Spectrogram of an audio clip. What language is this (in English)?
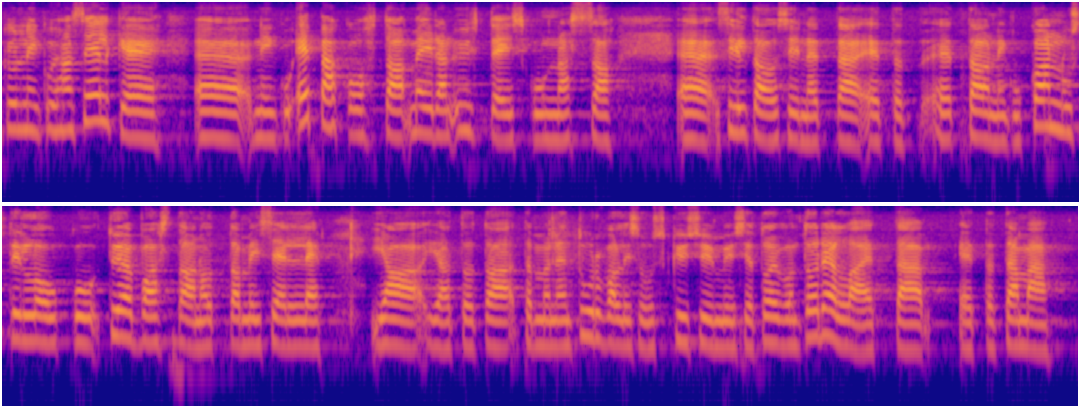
Finnish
